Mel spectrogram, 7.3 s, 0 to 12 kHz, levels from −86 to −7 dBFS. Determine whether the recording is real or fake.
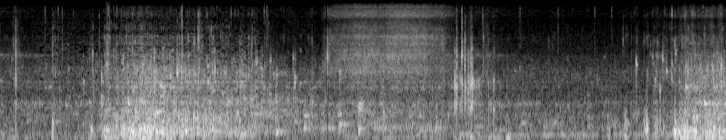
real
